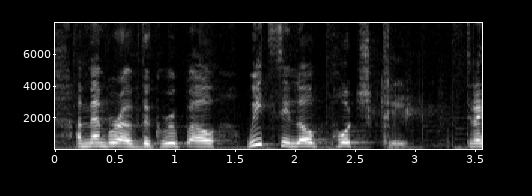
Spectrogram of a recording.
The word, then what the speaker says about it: Huitzilopochtli: Highlands, and Daniel, a member of the Grupo Huitzilopochtli.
